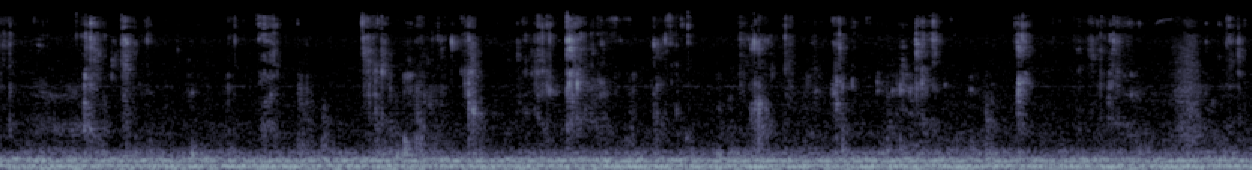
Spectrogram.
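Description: A person biting into and chewing a slice of pepperoni pizza, with irregular soft mouth clicks and crackles, over a steady low hum.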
